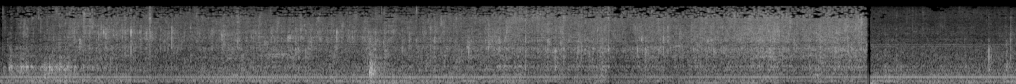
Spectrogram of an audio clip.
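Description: Chopped onions sizzling in hot oil in a nonstick pan as they are tipped in and stirred with a spatula. The sizzle eases a little near the end.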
